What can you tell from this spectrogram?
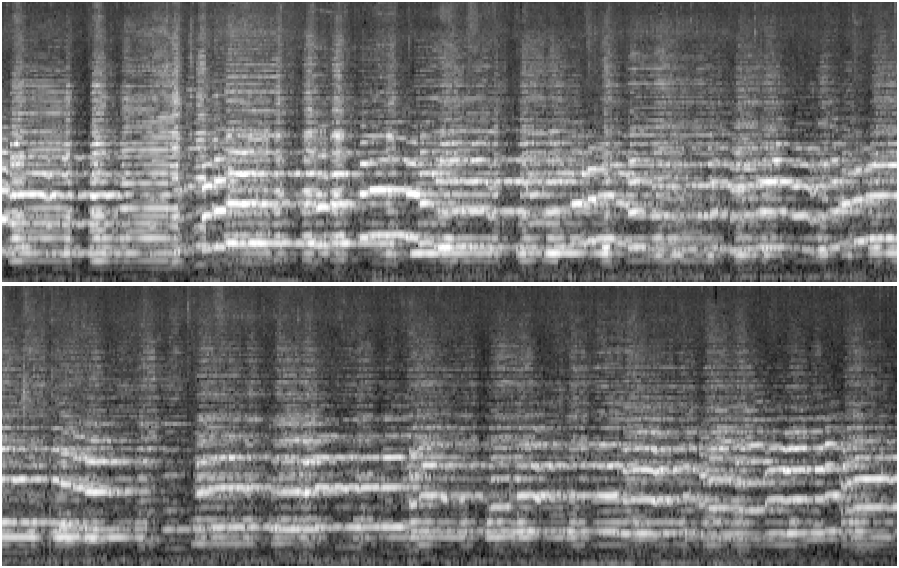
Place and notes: Three musicians, two trumpeters and one accordionist walk slowly along the cobbled streets of Moabit in the morning sun.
